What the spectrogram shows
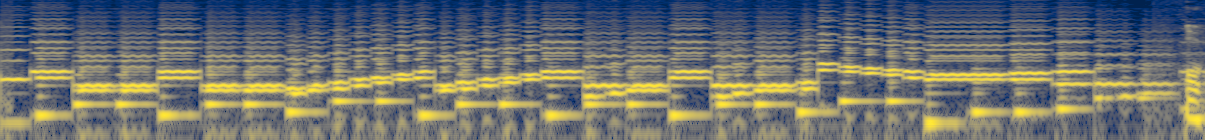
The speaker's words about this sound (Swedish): Eh, titellåten alltså på Ghosts and Goblins är ju den som är känd. Den låten finns överhuvudtaget inte på arkadspelet utan den är en helt original komposition. Highscore-musiken däremot är en arkadkonvertering och låter så här.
